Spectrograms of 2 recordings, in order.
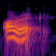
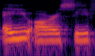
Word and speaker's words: AUROC: receiver operating characteristic curve it's never phonetically pronounced auric and i've no idea why but that's a tip for sounding like you know what you're talking about when talking to data scientists here we have the auroc from the study by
